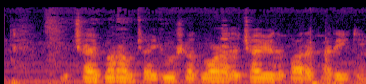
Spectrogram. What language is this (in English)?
Pashto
